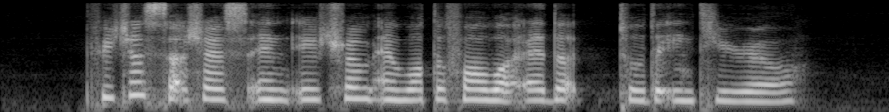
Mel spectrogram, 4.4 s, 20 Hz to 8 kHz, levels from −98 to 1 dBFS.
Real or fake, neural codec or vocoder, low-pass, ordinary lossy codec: fake; codec, 44.1 kHz, 2.6 kbps, SNAC; 7.2 kHz; none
